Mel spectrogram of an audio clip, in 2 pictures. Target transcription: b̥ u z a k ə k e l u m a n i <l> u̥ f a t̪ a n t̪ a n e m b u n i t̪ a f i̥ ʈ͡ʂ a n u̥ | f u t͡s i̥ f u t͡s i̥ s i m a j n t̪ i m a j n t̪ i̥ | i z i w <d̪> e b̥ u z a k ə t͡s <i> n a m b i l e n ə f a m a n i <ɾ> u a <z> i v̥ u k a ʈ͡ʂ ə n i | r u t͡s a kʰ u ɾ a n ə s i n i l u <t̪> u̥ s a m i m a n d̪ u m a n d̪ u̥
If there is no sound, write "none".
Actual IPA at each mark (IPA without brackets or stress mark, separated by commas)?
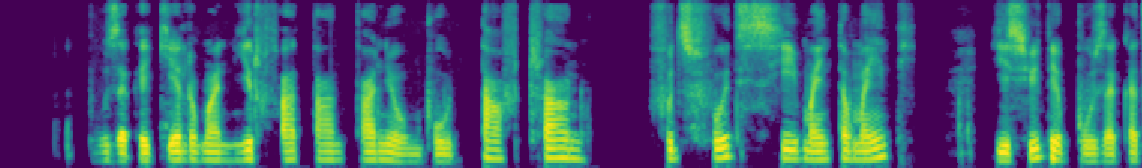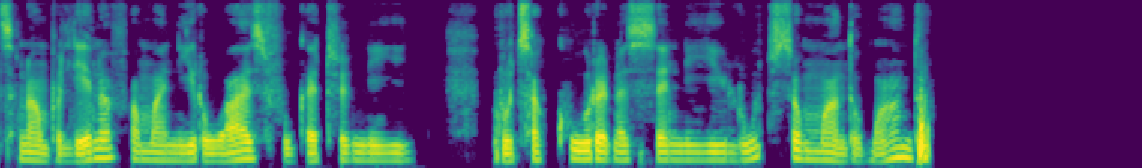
ɾ, d̪, i, ɾ, z, t̪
